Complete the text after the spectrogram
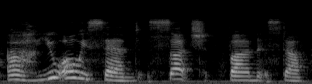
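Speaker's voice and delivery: ordinary talk, nothing marked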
